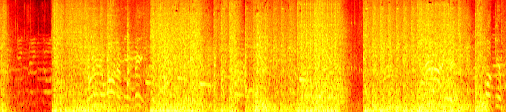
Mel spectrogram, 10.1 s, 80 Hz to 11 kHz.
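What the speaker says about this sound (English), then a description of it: "Shoot out." A chaotic shootout in GTA 4: The Ballad of Gay Tony set in New York, with sustained rapid gunfire and automatic bursts, loud and near, and voices shouting over the shooting.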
